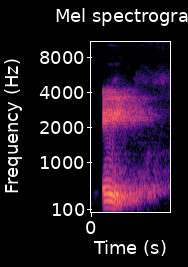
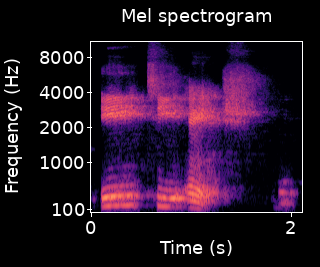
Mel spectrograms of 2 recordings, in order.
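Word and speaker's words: אֵת: see the Hebrew word eighth, the aleph, the sire, and the thou, the E-T-H. And it is also pronounced eth when the accent is removed from eth, eighth, it becomes eth.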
